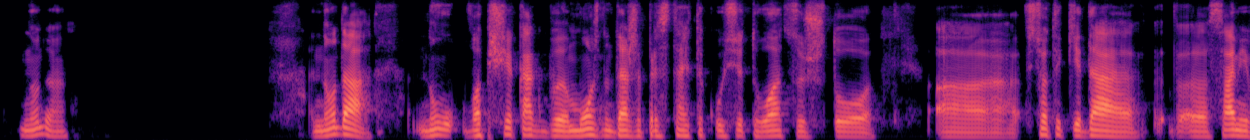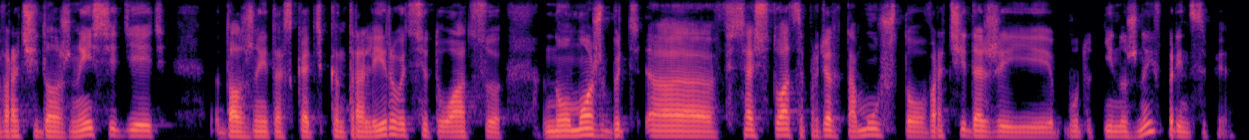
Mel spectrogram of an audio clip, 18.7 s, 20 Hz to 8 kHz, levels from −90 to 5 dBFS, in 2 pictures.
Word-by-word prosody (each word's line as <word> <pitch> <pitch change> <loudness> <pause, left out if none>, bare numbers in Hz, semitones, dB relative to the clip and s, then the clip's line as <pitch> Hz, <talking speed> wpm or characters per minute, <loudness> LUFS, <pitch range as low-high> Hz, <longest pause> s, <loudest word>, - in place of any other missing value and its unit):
Ну 120 +2 -1
да. 105 -7 -4 1.9
Ну 120 +7 +2
да. 145 - +6 0.3
Ну, 120 +1 -1
вообще, 120 +5 +2
как 125 -5 +2
бы, 115 0 +3
можно, 120 +1 +2
даже, 115 -1 +4
представить 115 +1 -1
такую 115 - -6
ситуацию, 110 0 0
что, 100 -2 0 0.4
а, 95 -2 -1
всё-таки, 135 -3 0
да, 105 -4 +5 0.2
э, 105 -1 0
сами 120 +2 +4
врачи 110 0 0
должны 105 +4 0
сидеть. 115 -4 -1 0.4
Должны, 105 0 +1
так 100 -1 -4
сказать, 105 - -2
контролировать 115 +5 -1
ситуацию, 105 -3 -2 0.3
но, 110 +2 +1
может 125 -2 +3
быть, 125 -1 -6
э, 110 -2 +3
вся 125 - -1
ситуация 130 +1 0
придёт 120 0 -2
к - - -31
тому, 120 +5 -2
что 105 -3 -3
врачи 110 +4 -2
даже 110 -2 0
и 100 -1 -4
будут 110 -2 -11
не 110 - -3
нужны 105 - -2
в 210 - -17
принципе? 105 +1 -6
110 Hz, 145 wpm, -25 LUFS, 105-120 Hz, 1.9 s, да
